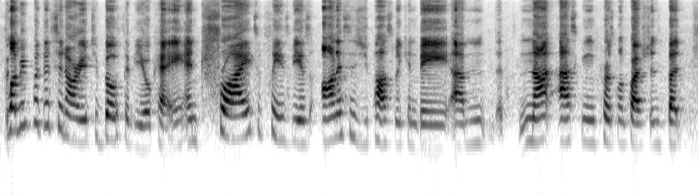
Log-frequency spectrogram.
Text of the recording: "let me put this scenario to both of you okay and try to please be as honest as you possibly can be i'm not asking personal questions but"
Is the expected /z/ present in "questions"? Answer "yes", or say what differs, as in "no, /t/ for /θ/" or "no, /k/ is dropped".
yes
